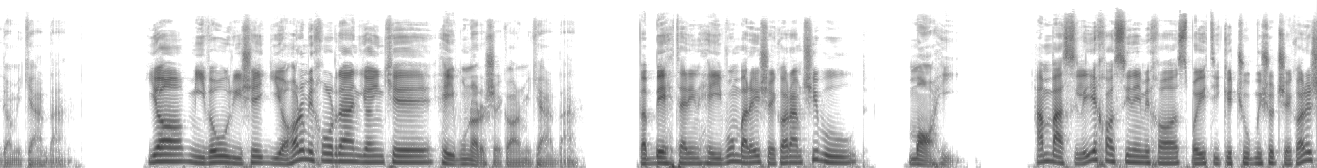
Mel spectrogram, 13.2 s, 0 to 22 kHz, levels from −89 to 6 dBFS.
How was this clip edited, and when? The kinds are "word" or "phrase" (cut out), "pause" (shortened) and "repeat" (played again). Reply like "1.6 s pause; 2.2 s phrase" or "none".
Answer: none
